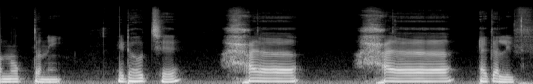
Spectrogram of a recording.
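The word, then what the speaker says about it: حاء: এটা হচ্ছে হা হা, এক আলিফ হা। হলকের মধ্যভাগ হতে হা উচ্চারিত হয়, হা।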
